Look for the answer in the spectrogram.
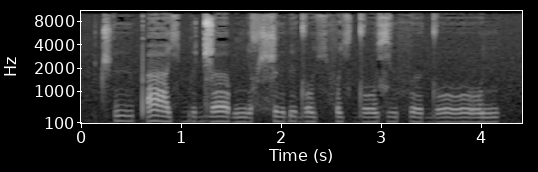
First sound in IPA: t͡ʃʼ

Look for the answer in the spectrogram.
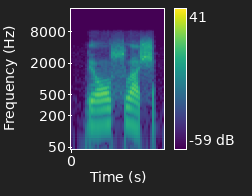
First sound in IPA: ɾʲ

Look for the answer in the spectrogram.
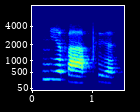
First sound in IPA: ŋ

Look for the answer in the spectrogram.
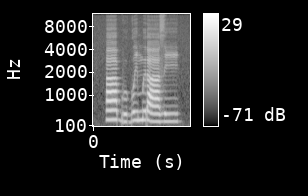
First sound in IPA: aː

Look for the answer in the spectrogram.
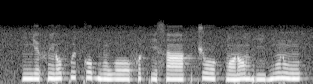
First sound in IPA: ɲ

